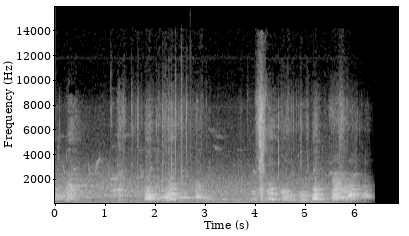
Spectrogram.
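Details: Dog barking in short, irregular bursts, with several loud barks about a second apart and the last few close together, over a steady background of room noise.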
